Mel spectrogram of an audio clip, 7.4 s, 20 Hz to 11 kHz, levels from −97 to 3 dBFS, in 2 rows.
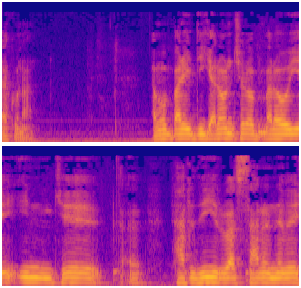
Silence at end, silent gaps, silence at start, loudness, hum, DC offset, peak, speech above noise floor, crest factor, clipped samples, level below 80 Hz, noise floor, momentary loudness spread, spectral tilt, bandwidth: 0 s; none; 0 s; -20 LUFS; none; under 0.1%; -6 dBFS; 28 dB; 16 dB; under 0.1%; -48 dBFS; -47 dBFS; 16 LU; -6.5 dB/octave; 8.8 kHz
